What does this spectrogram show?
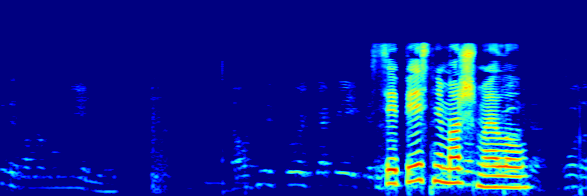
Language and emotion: Russian, neutral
